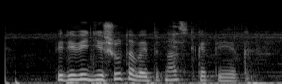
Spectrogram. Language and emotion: Russian, neutral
